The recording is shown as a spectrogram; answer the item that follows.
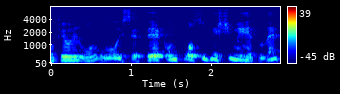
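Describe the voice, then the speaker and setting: A man speaks in a somewhat breathy voice. His intonation is lively and his pace moderate. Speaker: researcher explaining a chart to a professor. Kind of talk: explanatory screen walkthrough. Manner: halting, many repetitions.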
